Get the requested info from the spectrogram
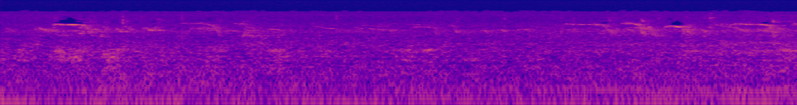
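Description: Small birds chirping, many short high calls, over a steady low hum of background noise.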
